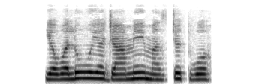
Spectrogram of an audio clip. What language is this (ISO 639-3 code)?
pus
